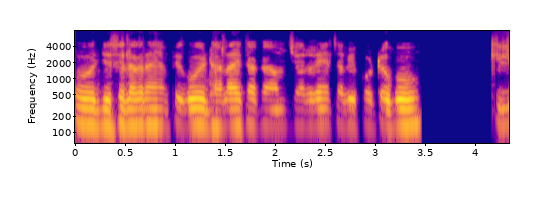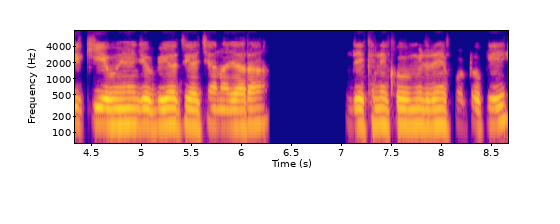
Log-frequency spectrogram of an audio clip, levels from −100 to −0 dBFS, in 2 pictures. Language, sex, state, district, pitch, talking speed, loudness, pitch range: Hindi, male, Bihar, Araria, 140 Hz, 230 wpm, -17 LUFS, 135-140 Hz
